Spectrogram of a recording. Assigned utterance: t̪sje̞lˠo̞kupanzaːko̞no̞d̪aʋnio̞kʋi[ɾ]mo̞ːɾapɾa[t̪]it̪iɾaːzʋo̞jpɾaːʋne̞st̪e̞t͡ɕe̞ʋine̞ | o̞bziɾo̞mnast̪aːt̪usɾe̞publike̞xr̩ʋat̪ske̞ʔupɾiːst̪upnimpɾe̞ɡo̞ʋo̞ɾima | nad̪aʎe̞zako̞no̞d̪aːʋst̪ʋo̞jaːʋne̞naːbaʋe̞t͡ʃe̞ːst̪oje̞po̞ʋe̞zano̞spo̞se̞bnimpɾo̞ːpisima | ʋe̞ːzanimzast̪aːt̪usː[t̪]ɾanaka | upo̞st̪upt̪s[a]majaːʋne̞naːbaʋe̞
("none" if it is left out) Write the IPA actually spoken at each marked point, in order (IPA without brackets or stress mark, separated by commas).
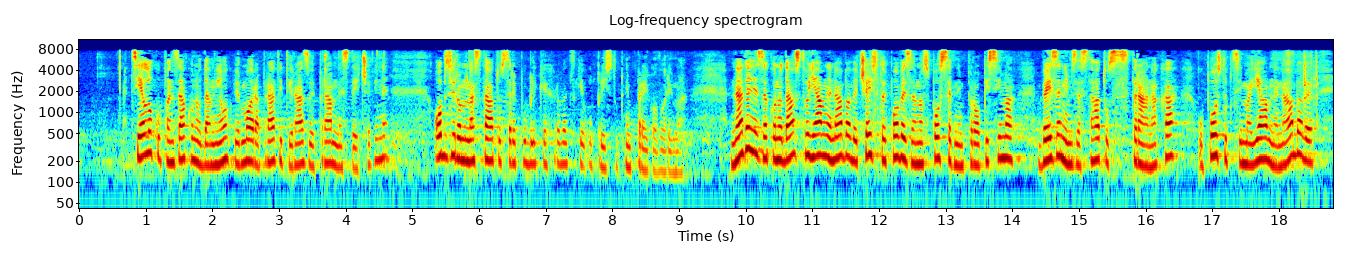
ɾ, t̪, t̪, i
